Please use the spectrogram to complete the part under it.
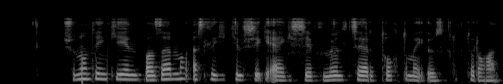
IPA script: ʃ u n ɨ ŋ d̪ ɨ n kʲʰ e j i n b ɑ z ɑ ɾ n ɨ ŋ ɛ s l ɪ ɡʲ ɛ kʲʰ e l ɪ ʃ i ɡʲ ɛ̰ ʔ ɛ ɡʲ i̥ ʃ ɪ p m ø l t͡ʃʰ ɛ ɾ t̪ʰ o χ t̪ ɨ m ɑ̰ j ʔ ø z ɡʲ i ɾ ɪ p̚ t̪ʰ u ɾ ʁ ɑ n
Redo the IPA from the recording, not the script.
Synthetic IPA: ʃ u n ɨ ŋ d̪ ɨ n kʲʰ e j i n b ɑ z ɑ ɾ n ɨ ŋ ɛ s l ɪ ɡʲ ɛ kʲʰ e l ɪ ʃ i ɡʲ ɛ̰ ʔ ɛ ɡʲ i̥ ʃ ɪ p m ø l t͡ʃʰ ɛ ɾ t̪ʰ o χ t̪ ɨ m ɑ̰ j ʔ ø z ɡʲ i ɾ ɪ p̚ t̪ʰ u ɾ ʁ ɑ n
